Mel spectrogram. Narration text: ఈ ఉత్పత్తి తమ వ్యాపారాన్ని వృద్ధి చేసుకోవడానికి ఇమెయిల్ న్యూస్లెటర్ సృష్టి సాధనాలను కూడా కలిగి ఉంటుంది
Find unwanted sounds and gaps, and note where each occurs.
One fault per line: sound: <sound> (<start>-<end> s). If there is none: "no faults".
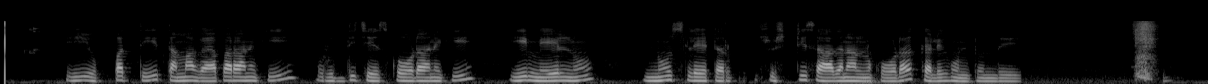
sound: throat clearing (11.3-11.6 s)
